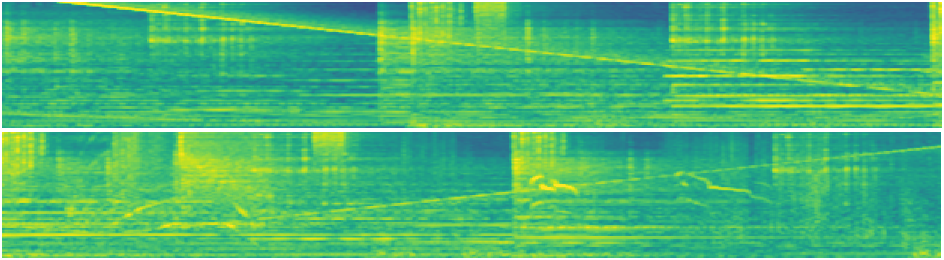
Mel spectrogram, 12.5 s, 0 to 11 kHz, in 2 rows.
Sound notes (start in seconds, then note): 4.4 siren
